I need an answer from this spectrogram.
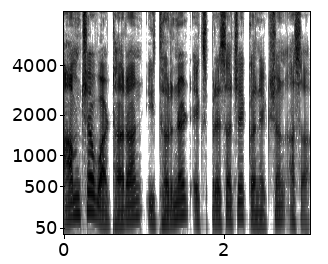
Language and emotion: Goan Konkani, neutral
